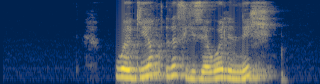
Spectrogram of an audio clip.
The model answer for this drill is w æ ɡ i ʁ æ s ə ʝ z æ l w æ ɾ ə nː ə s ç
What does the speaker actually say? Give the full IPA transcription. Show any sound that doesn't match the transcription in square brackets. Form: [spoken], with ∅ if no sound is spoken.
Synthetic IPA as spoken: w æ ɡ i [ð] æ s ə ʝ z æ [∅] w æ [l] ə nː ə [∅] ç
